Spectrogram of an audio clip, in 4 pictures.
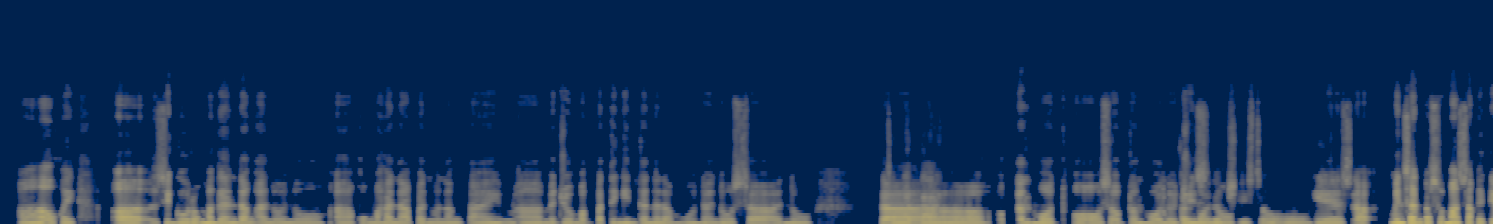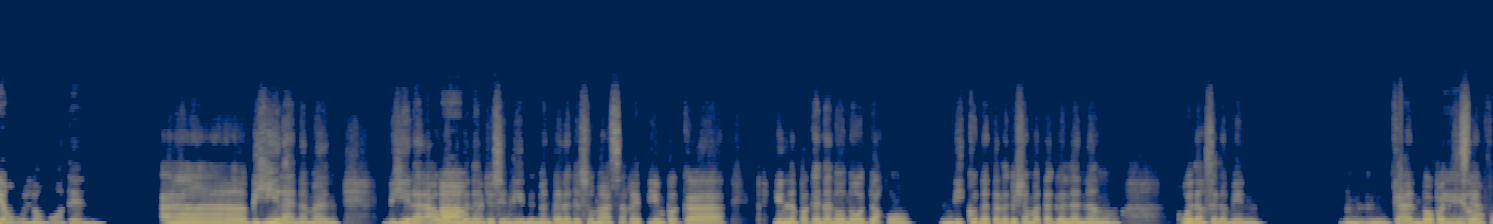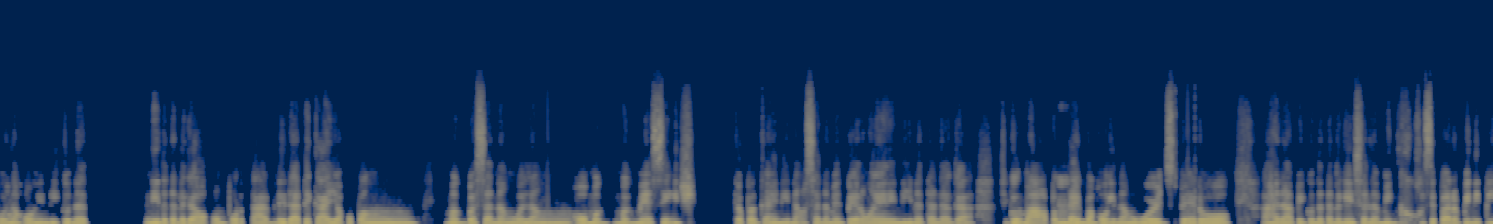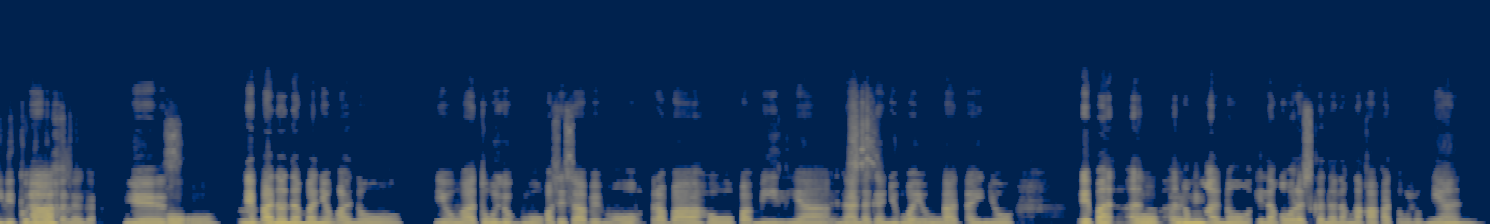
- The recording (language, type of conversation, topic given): Filipino, advice, Paano ko mapapalakas ang kamalayan ko sa aking katawan at damdamin?
- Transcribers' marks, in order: tapping; other background noise; scoff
